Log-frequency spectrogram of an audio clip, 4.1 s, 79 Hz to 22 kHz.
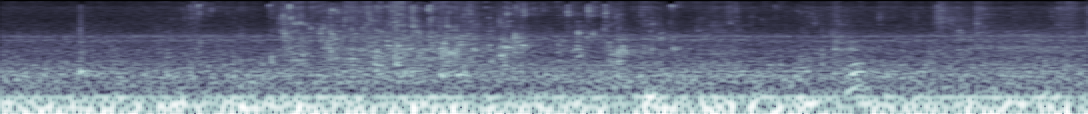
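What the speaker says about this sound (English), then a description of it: "we're going to add 2 cups of warm, not hot water" Warm water pours steadily into a bowl for focaccia dough, making a quiet continuous trickle with no other sounds.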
